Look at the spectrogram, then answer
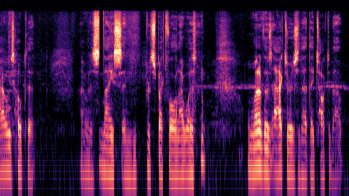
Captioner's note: laugh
